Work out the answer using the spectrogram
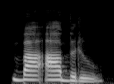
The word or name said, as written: बाआबरू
